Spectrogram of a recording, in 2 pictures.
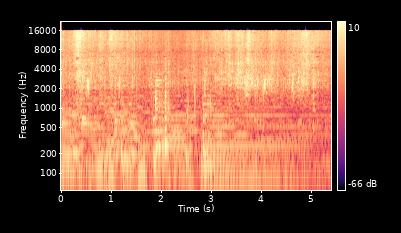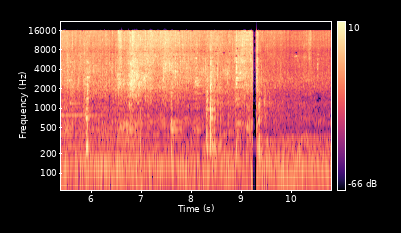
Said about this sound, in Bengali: মাছগুলো আমি ভালো করে ভেজে নিয়েছি।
